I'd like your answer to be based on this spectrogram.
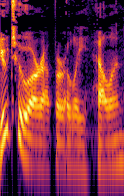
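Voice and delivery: plain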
